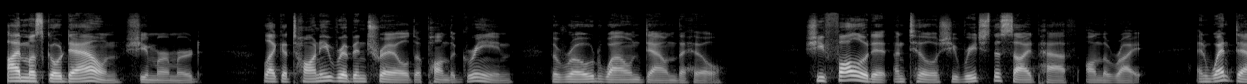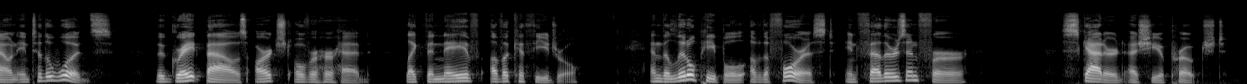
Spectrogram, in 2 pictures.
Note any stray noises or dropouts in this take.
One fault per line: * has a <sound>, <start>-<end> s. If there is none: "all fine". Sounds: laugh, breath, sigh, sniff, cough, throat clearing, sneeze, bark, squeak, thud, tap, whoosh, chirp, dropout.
all fine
